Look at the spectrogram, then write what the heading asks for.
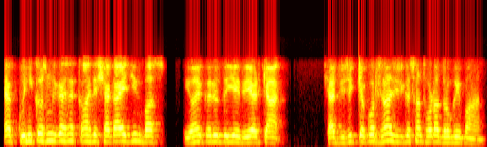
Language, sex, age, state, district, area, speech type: Kashmiri, male, 30-45, Jammu and Kashmir, Bandipora, rural, conversation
